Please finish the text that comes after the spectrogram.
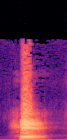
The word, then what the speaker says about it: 해: この文字は H の音です。そうなので、この文字はへと読みます。へは韓国語で日。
